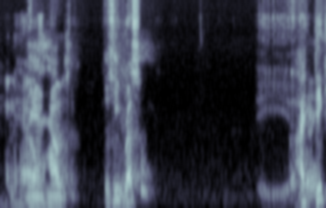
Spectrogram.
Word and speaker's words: Danhausen: Don Hauser? Danhausen. Danhausen.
